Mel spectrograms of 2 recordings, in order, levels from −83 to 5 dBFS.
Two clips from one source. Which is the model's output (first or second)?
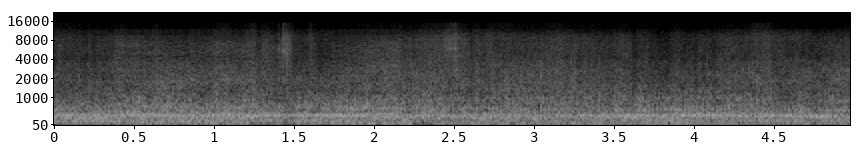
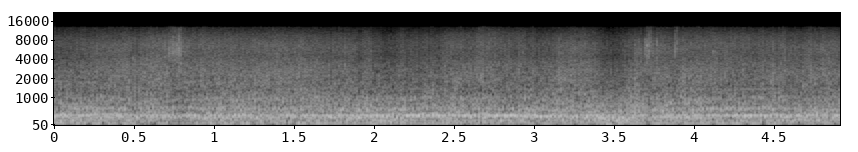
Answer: first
